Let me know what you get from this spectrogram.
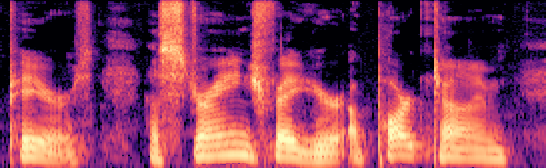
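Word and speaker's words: Peirce: has produced he was it's pronounced peers but it's spelled as if it were pierce charles s pierce a strange figure a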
